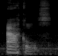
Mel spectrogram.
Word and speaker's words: Ackles: That's not how you spell Ockles. Rhymes with apples.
